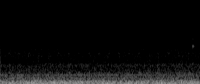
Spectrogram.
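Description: A steady low rumble of background noise with no clear events in it.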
